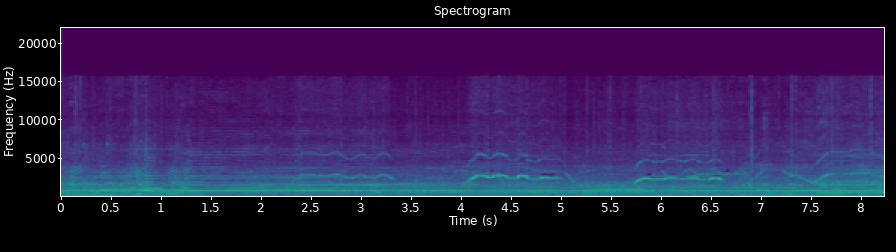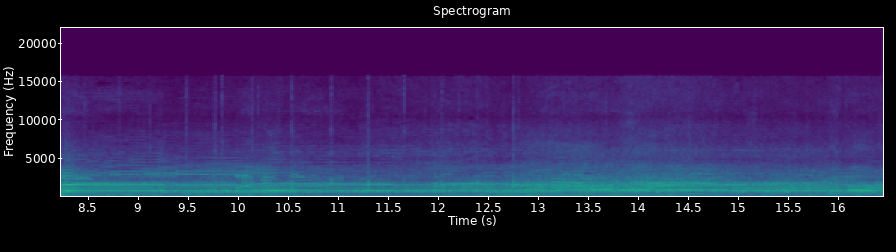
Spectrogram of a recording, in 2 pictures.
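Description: Stadium crowd cheering and whooping, many voices shouting over each other, with high wavering calls a few seconds in.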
